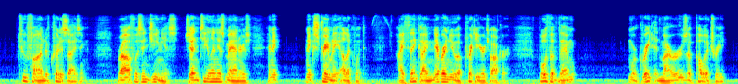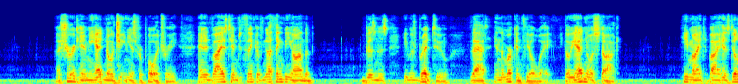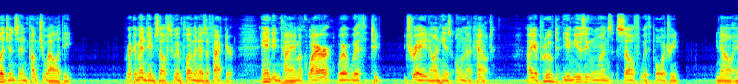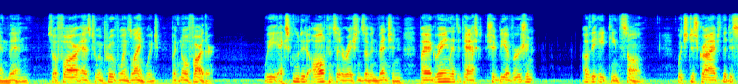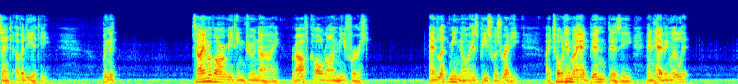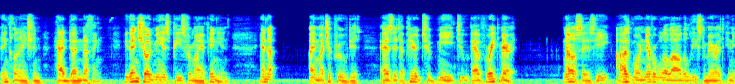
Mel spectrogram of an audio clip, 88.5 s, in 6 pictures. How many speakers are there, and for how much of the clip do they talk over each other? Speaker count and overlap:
1, no overlap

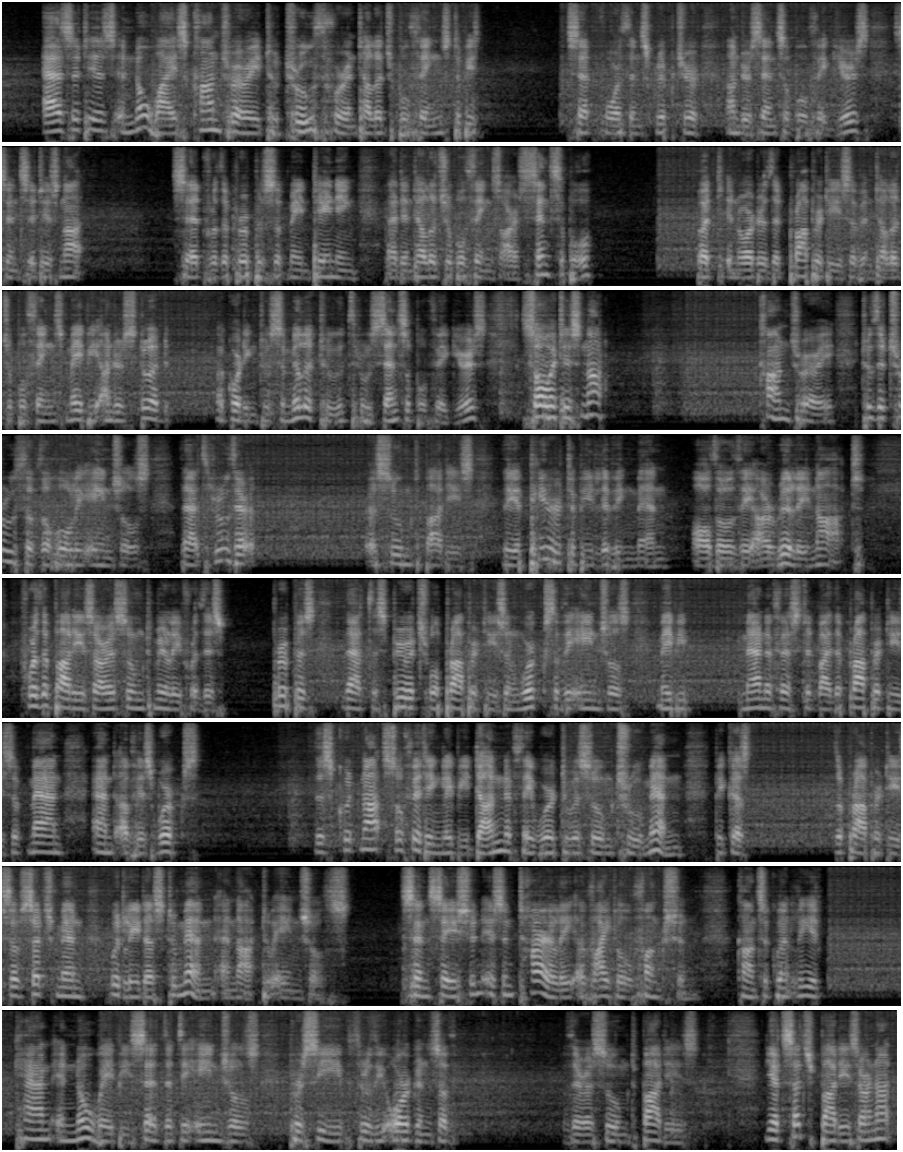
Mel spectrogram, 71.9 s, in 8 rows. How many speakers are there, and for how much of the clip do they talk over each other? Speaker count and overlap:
1, no overlap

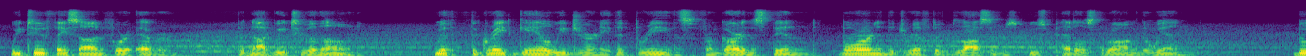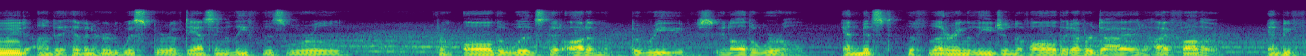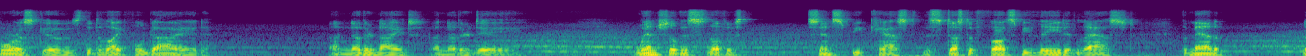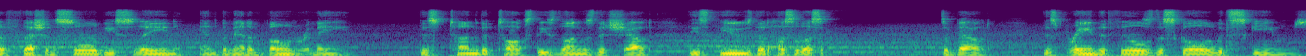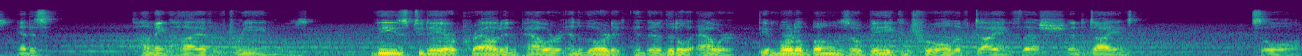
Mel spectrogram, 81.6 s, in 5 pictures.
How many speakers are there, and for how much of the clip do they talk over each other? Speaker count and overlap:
1, no overlap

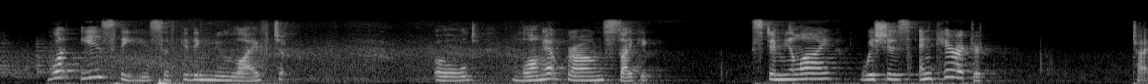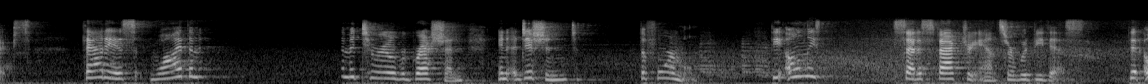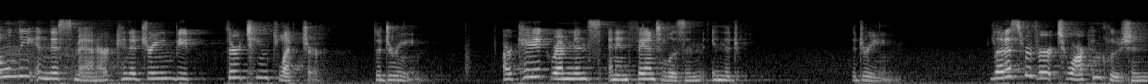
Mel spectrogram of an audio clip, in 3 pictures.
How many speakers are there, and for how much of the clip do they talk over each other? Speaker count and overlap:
1, no overlap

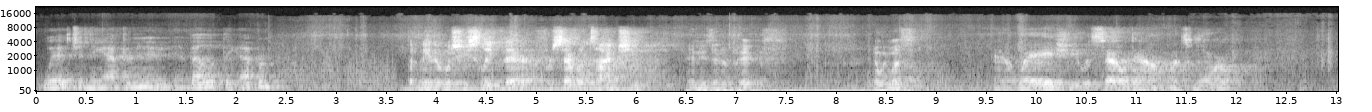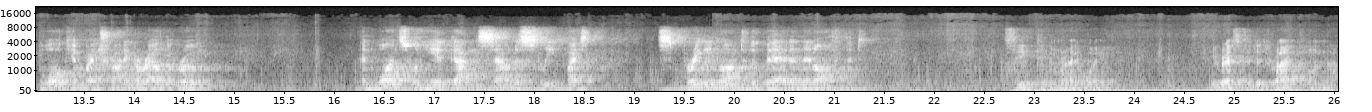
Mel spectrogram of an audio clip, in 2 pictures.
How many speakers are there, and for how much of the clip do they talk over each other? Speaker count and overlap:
4, no overlap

